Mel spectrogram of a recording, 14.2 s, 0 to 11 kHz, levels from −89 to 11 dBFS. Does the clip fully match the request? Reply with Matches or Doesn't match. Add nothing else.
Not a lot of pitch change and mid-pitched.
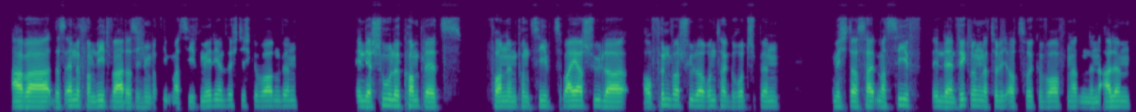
Doesn't match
